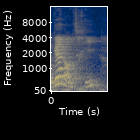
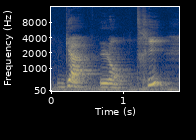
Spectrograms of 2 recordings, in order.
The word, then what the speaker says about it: galanterie: Et dans galanterie, on a 3 syllabes phonétiques, galanterie, mais on a 4 syllabes graphiques, galanterie.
